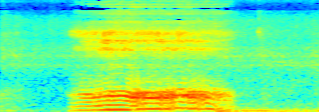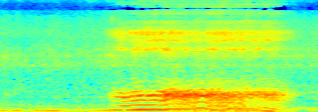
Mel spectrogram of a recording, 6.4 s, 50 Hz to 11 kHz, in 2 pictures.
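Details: ASMR recording of a sleeping man (boyfriend) snoring, with rain in the background: two deep, vibrating inhaled snores about four seconds apart, roughly 15 breaths a minute, with faint background noise; snoring.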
